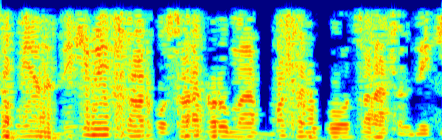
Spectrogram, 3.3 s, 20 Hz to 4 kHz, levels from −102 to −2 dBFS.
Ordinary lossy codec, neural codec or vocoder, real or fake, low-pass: none; none; real; 3.6 kHz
